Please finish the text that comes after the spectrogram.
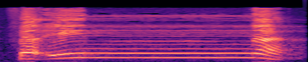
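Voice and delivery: فإن with the doubled n hummed long through the nose; long nasal hum on فإن; held nasal ghunna. Shown as a demonstration. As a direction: sustain the ghunna in فإن two beats. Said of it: "تعطي غنة زائدة".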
